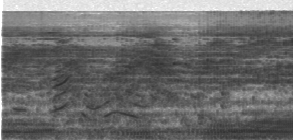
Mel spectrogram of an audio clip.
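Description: Motorcycle engine running close by, with people's voices in the crowd rising over it.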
